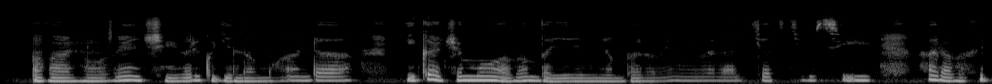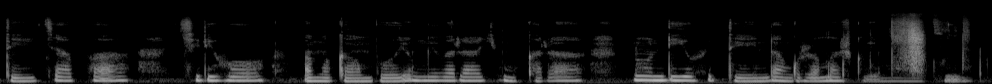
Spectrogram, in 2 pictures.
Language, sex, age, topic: Kinyarwanda, female, 18-24, health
